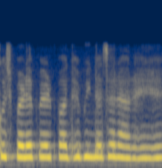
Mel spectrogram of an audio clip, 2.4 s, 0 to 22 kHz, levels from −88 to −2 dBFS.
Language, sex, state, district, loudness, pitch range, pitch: Hindi, female, Bihar, Samastipur, -14 LUFS, 265-280 Hz, 275 Hz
